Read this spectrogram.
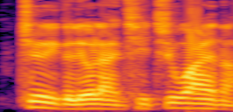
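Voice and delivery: ordinary talk

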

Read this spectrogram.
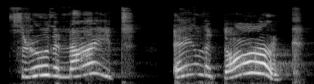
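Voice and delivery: high, slow, alarmed cry; frightened exclaim. A narrator's reading. Scared little bear exclaiming at his friend's dream. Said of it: "Fuzzy exclaimed".

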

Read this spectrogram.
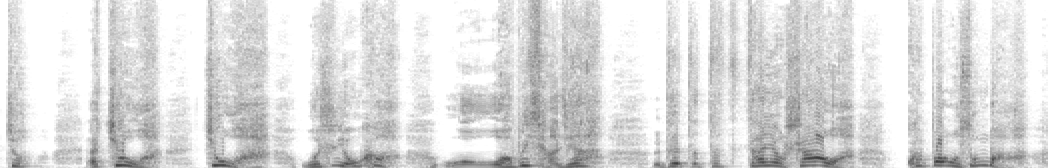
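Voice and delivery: high, loud, stammering cry for help; panicked gasping plea. A narrator's reading. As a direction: gasp out each word in terror, pitched high. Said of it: "他急促地喘着气说道".

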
